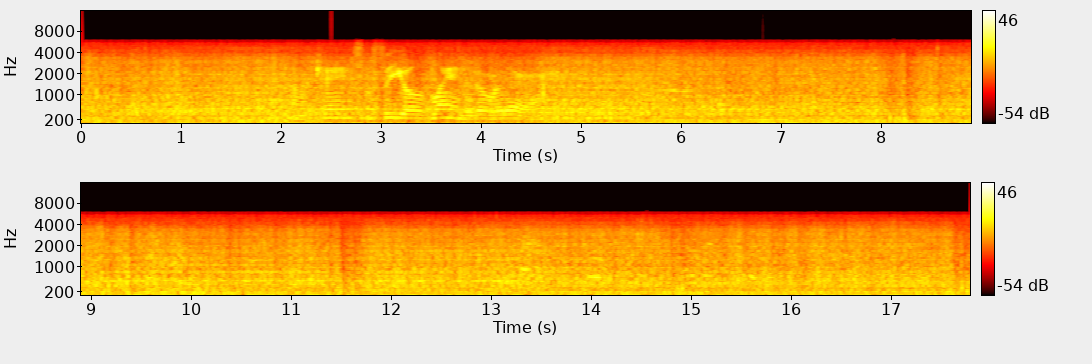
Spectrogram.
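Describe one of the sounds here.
Choppy waves slosh and splash.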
